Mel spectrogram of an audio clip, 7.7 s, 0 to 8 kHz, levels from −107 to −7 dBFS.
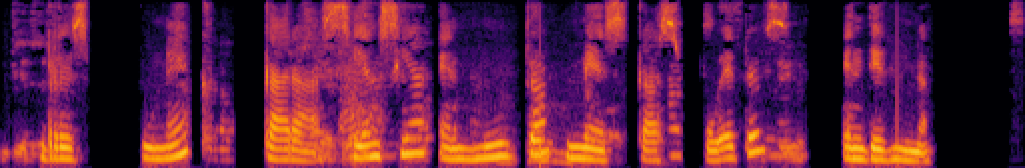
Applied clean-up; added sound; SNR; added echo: none; none; none; none.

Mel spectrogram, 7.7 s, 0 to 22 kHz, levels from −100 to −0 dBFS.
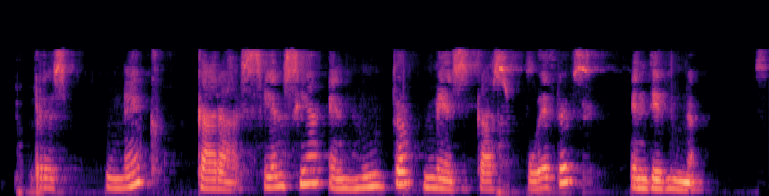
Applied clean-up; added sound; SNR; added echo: neural mask model DeepFilterNet 3.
